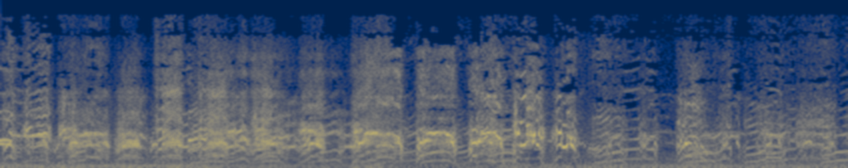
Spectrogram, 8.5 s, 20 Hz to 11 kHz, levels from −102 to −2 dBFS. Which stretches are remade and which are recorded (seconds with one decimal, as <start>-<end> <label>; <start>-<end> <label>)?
0.0-0.6 recorded; 0.6-1.5 remade; 1.5-2.1 recorded; 2.1-3.9 remade; 3.9-8.5 recorded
